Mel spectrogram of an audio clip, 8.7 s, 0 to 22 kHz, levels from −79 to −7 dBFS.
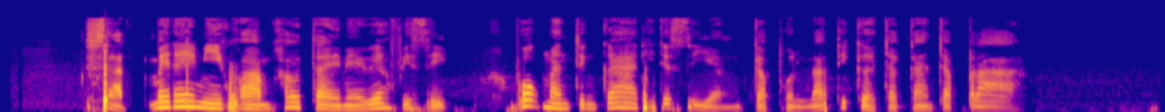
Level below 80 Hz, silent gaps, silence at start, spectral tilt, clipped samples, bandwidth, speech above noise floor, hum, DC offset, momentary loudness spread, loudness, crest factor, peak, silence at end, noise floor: -50 dBFS; none; 0.65 s; -5.5 dB/octave; under 0.1%; 11.5 kHz; 44 dB; none; under 0.1%; 13 LU; -21 LUFS; 22 dB; 0 dBFS; 1.1 s; -64 dBFS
